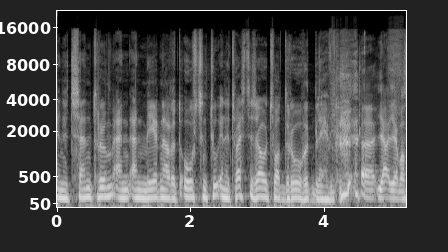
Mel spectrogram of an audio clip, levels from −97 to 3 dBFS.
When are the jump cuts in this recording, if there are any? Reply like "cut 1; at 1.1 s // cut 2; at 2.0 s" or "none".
cut 1; at 4.1 s

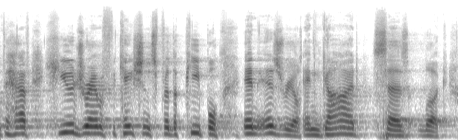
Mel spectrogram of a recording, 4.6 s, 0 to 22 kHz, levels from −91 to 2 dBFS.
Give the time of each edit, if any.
cut 1; at 3.0 s

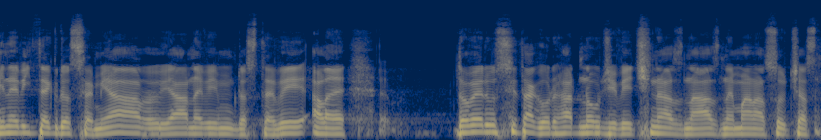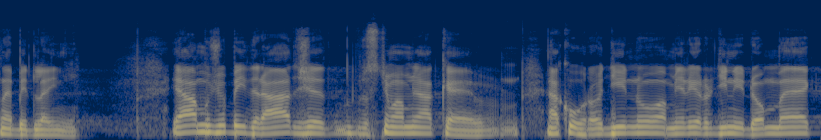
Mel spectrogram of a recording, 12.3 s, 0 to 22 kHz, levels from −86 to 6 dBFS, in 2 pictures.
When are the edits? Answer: none

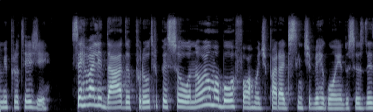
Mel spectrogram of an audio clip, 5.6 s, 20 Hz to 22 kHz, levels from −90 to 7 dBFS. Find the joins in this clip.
none

